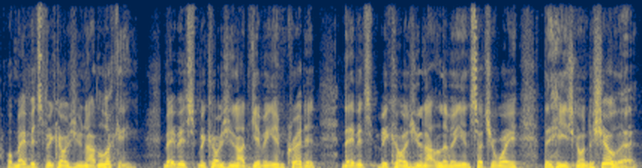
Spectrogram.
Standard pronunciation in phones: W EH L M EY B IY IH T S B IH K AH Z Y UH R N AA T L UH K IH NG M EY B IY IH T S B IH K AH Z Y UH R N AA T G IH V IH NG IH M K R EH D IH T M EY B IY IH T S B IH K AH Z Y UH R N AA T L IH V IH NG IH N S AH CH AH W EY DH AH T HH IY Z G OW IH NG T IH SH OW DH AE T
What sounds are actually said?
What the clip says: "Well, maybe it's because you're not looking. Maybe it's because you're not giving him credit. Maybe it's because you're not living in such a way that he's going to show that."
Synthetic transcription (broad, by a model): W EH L M EY B IY IH T S B IH K AH Z Y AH R N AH T L UH K IH NG M EY B IY IH T S B IH K AH Z Y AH R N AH T G IH V IH NG IH M K R EH D IH T M EY B IY IH T S B IH K AH Z Y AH R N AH T L IH V IH NG IH N S AH CH AH W EY DH AH T HH IY Z G OW IH NG T IH SH OW DH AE T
